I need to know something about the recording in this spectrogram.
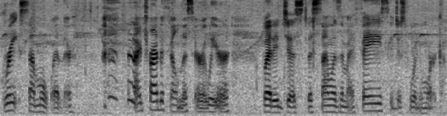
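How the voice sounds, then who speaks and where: A woman's voice: low-pitched, normal speed. A middle-aged woman vlogger telling a personal story casually to a camera outdoors. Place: outdoors in a home garden. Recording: clear outdoor ambient noise.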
